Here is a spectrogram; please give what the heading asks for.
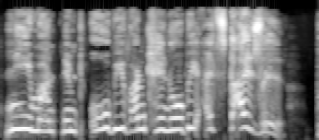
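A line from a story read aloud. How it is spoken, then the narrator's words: Roaring. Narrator (German): brüllte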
